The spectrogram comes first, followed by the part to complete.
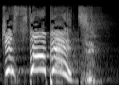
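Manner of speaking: mock shrill yell, very high and loud. Retelling a clip where a man yells at another man, retelling a yell. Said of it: "And he literally yells at him".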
